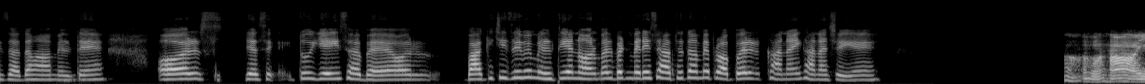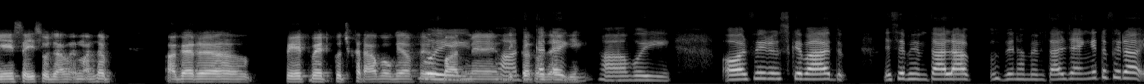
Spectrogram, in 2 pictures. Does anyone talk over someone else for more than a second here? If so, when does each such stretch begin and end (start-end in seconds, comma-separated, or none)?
15.7-17.3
